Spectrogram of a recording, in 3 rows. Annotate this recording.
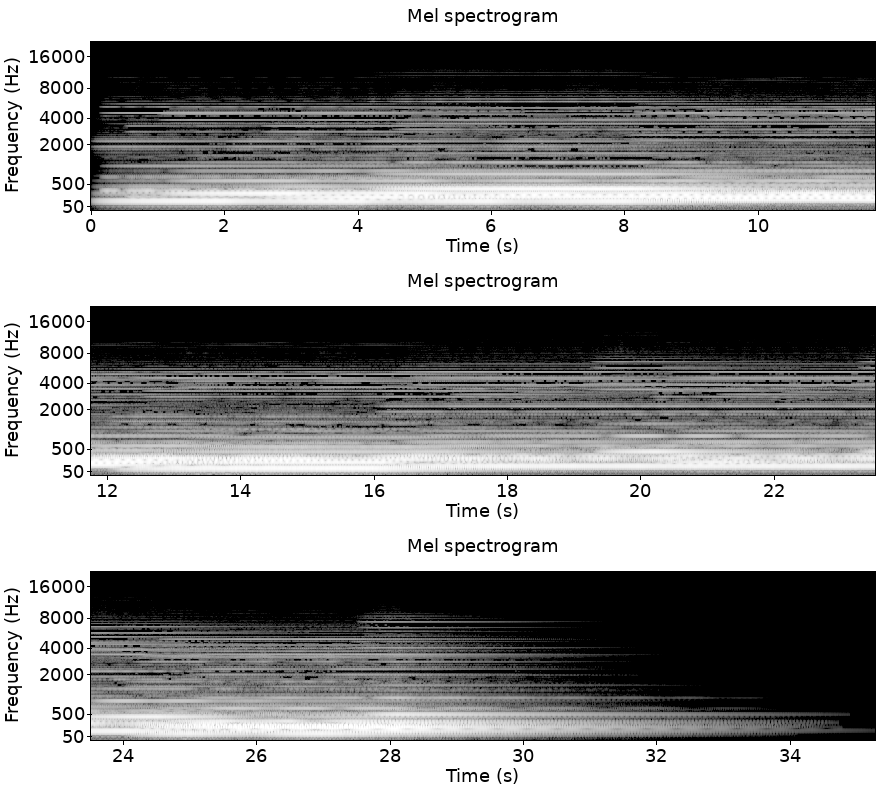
i wrote a short piece for piano and then while messing in fl studio dx10 i increased attack decay and release parameters and it came out like this
ambiance, dark, effect, mystery, sound, suspense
